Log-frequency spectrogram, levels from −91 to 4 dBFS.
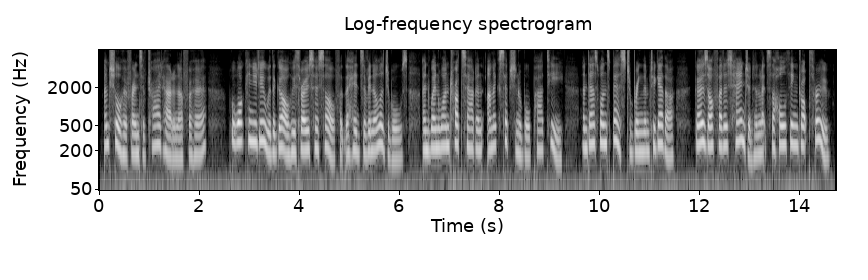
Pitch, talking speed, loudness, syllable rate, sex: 210 Hz, 220 wpm, -19 LUFS, 5.6 syllables/s, female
